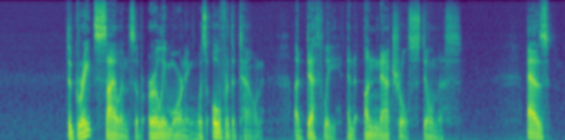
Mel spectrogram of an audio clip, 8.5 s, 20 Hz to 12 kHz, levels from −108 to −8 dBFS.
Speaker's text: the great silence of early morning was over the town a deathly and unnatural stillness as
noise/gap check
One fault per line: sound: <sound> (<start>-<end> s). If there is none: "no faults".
no faults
